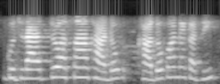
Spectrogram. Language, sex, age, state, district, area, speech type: Sindhi, female, 18-30, Gujarat, Surat, urban, conversation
